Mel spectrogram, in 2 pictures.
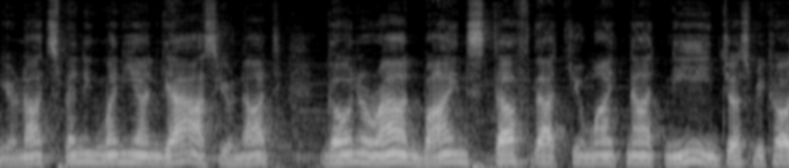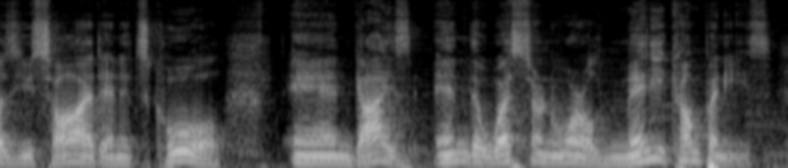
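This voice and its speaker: A man born and raised in Iraq, hosting his own channel as an energy intuitive. He gives an earnest spiritual monologue, repeats key phrases and calls his listeners "guys.". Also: a little high. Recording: faint guitar music underneath.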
